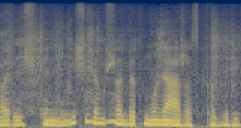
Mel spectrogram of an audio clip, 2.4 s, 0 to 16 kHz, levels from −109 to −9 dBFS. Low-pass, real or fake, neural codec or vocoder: 14.4 kHz; fake; autoencoder, 48 kHz, 32 numbers a frame, DAC-VAE, trained on Japanese speech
